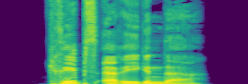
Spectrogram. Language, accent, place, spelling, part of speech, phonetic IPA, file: German, Germany, Berlin, krebserregender, adjective, [ˈkʁeːpsʔɛɐ̯ˌʁeːɡn̩dɐ], De-krebserregender.ogg
- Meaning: 1. comparative degree of krebserregend 2. inflection of krebserregend: strong/mixed nominative masculine singular 3. inflection of krebserregend: strong genitive/dative feminine singular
